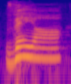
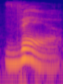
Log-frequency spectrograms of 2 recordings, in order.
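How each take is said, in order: First: It is said as two full words. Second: It is said as one contracted word.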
